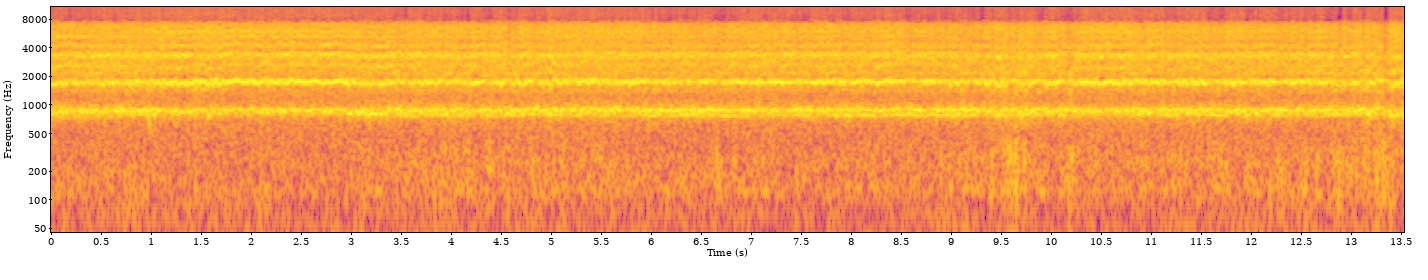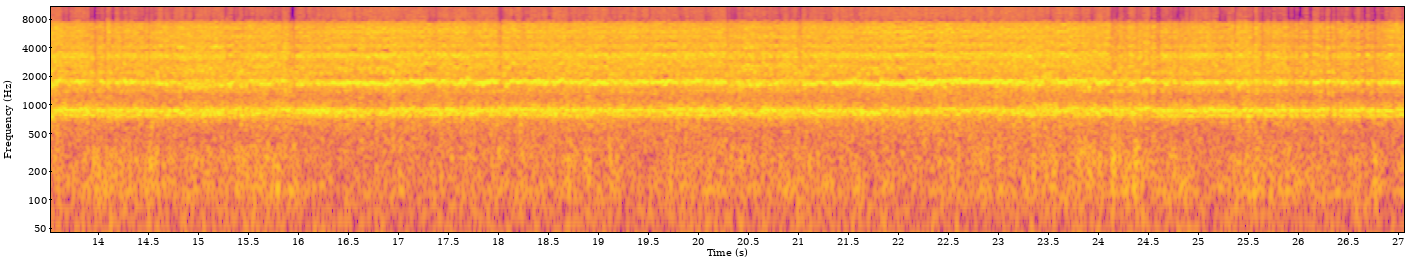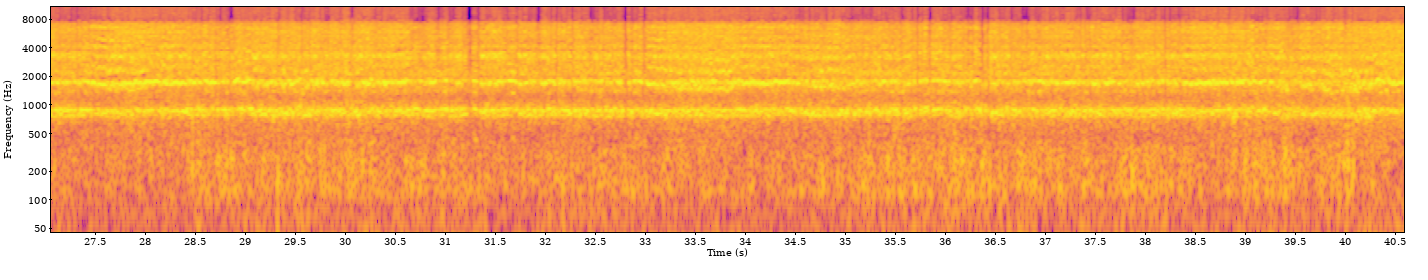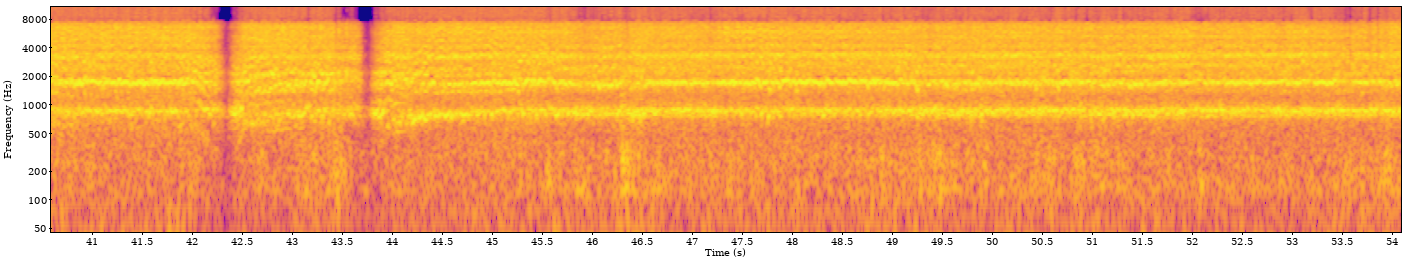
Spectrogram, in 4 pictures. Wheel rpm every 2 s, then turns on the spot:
220, 230, 230, 240, 230, 230, 230, 230, 230, 230, 230, 230, 230, 230, 230, 230, 220, 230, 230, 220, 170, 100, 200, 220, 230, 230, 230.
none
